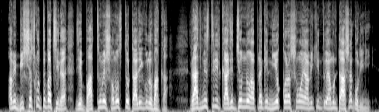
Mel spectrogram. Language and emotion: Bengali, angry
